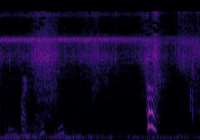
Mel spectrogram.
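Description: A steady, high-pitched drone of insects, with low voices in the first second and a short, loud vocal exclamation about three seconds in.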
